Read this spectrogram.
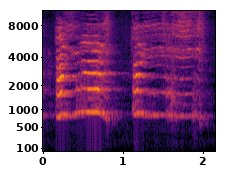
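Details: Funny dog vocalising in two sustained, steady-pitched howling tones of nearly a second each, separated by a short pause, clear and tonal with rich overtones.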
